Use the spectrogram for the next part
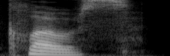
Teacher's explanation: The th in clothes is silent, it sounds like close.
